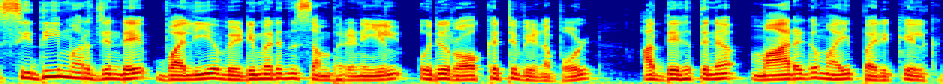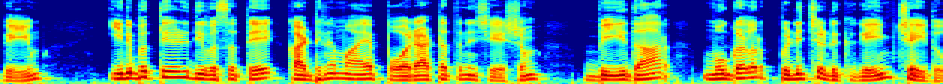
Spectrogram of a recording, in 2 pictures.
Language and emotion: Malayalam, neutral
